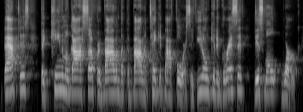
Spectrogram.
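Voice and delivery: ordinary talk, nothing marked

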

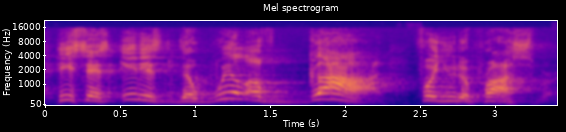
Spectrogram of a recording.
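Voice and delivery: ordinary talk, nothing marked

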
